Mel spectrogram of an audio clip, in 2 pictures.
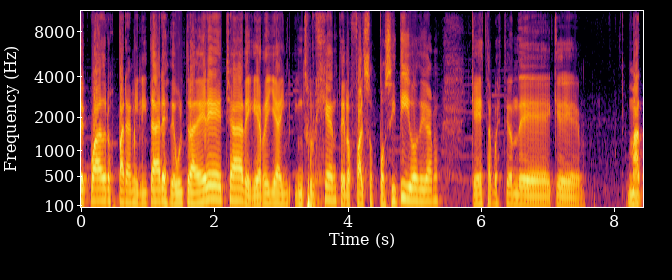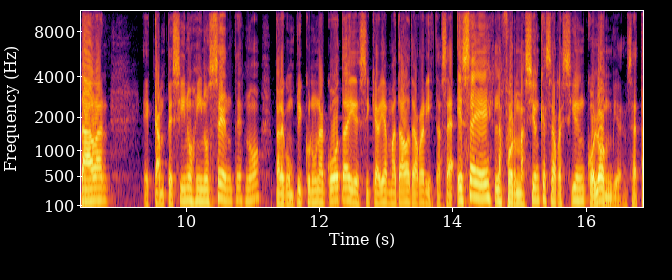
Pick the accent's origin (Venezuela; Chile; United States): Chile; en mi caso yo como chileno, pero a mí la frontera me da lo mismo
